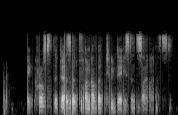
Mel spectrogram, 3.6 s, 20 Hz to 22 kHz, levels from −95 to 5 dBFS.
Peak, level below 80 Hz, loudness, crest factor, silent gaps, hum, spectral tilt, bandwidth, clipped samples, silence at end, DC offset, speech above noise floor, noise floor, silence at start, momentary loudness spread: -6 dBFS; -58 dBFS; -26 LUFS; 20 dB; none; none; -3 dB/octave; 8 kHz; under 0.1%; 0.15 s; under 0.1%; 24 dB; -50 dBFS; 0.05 s; 16 LU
